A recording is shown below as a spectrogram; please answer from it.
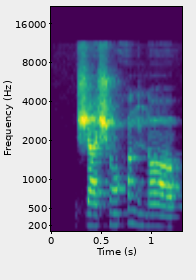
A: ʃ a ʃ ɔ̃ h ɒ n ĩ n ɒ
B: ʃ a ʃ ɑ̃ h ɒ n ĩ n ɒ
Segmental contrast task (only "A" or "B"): A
